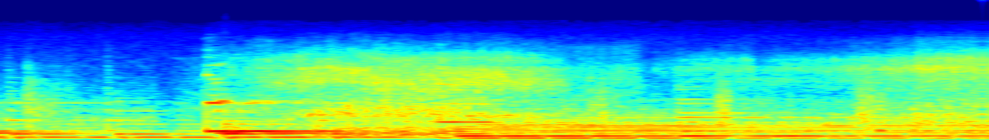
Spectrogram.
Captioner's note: crocodile hissing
